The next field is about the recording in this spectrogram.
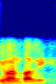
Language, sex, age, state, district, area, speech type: Assamese, male, 30-45, Assam, Charaideo, urban, conversation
